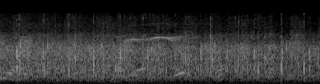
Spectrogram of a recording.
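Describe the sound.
Steady applause from an audience, a dense wash of many hands clapping at an even level throughout, with faint crowd voices mixed in beneath.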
